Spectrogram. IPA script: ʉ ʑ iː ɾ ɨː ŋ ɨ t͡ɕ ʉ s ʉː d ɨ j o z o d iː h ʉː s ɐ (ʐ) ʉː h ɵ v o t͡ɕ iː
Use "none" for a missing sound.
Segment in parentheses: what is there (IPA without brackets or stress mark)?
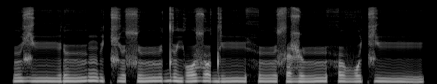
ʐ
